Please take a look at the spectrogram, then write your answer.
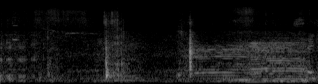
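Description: Charolais lambs bleating while being weighed: two short bleats about a second apart, close and clear, followed by a longer wavering bleat, with faint rustling and handling in the background.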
